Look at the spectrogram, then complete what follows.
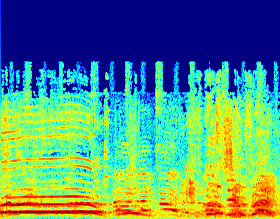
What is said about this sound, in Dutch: Wat hoor ik daar allemaal? Eh, dat zijn eh, juichende mensen die voor het gebouw staan van de ABP, het grootste pensioenfonds van Nederland.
